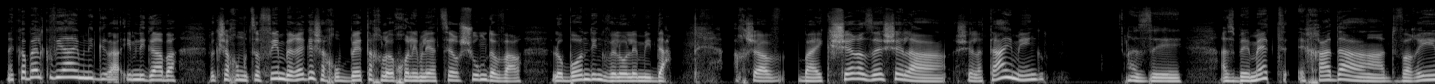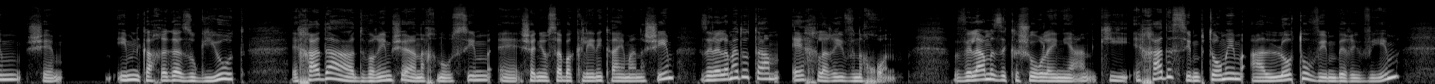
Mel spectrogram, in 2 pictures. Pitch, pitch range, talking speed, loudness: 185 Hz, 165-225 Hz, 125 wpm, -21 LUFS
